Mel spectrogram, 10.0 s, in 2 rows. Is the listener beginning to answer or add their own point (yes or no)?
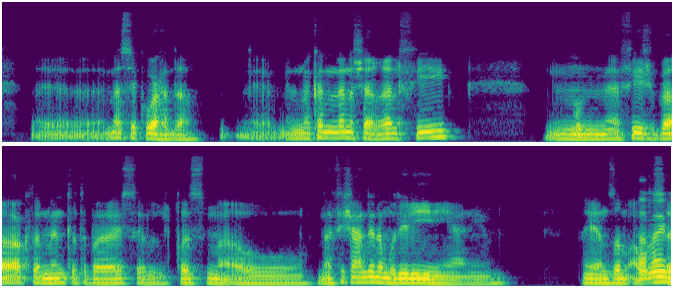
yes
